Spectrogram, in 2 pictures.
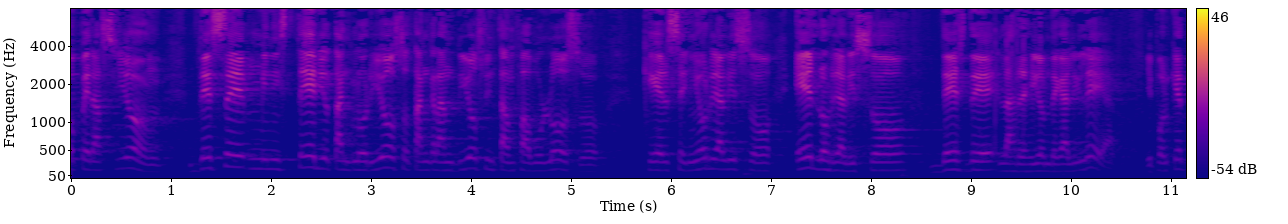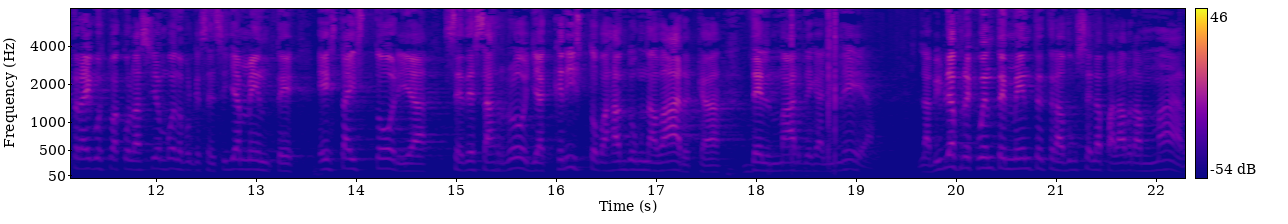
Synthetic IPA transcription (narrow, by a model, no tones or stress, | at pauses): ope̞ɾasjo̞n | d̪e̞se̞mĩnist̪e̞ɾjo̞t̪aŋɡlo̞ɾjo̞so̞t̪aŋɡɾand̪jo̞soit̪aɱfaβulo̞so̞ | ke̞ːlse̞ɲo̞ɾrealiso̞elːo̞realiso̞ | ðe̞zðe̞lare̞hjond̪e̞ɣalile̞a̰ | ipo̞ɾke̞t̪ɾajɣoest̪ako̞lasjo̞ŋmbwe̞no̞p̬oɾke̞se̞nsiʝamẽ̞nt̪e̞ | e̞st̪aist̪o̞ɾjase̞ðe̞saro̞ʝakɾist̪o̞βahand̪oeŋunaβaɾkaðe̞lmaɾðe̞ɣalile̞a̰ | laβiβljafɾe̞kwe̞nt̪e̞mẽ̞nt̪e̞t̪ɾaðuse̞lapalaβɾamaɾ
